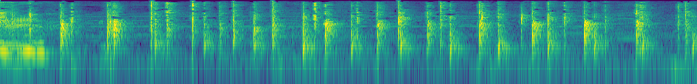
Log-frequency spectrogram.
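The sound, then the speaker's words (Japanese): Brief hand clapping from a few people at the close of a talk about films: quick, uneven claps with voices talking over them. “お、はい、終わりです。 お拍手”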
